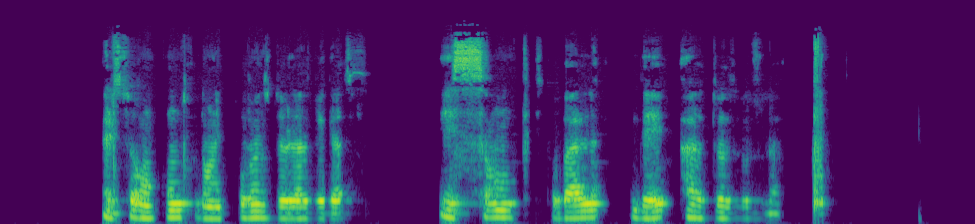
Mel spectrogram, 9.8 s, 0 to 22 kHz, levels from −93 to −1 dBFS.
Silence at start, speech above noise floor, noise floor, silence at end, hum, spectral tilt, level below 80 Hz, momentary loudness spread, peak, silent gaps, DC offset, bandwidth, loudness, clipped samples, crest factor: 1.05 s; over 74 dB; under -90 dBFS; 1.5 s; none; -4.5 dB/octave; -54 dBFS; 18 LU; 0 dBFS; 3.78-4.38 s, 6.17-6.28 s, 7.99-8.11 s; under 0.1%; 12.5 kHz; -17 LUFS; under 0.1%; 18 dB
